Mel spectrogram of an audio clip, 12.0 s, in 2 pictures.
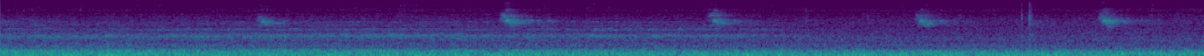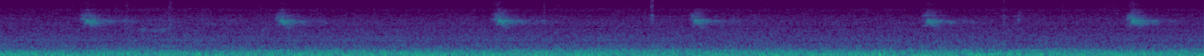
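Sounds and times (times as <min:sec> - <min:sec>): low steady rumble: 0:00.0 - 0:12.0
small bird chirping: 0:00.9 - 0:03.9, 0:04.6 - 0:05.8, 0:06.4 - 0:07.7, 0:08.4 - 0:09.8, 0:10.6 - 0:12.0.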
